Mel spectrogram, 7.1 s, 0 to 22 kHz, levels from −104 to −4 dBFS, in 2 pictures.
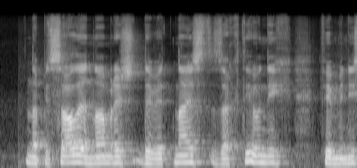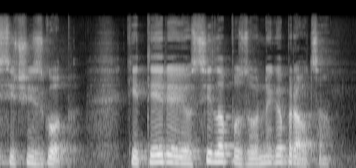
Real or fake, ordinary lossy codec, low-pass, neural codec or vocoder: real; none; 14.4 kHz; none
